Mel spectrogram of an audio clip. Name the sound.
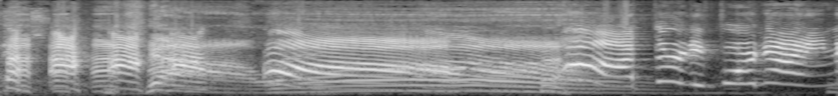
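audience groaning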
